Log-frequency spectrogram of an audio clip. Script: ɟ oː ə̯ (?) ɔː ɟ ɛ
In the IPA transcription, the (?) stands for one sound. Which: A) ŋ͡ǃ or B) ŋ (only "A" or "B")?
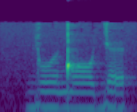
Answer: A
